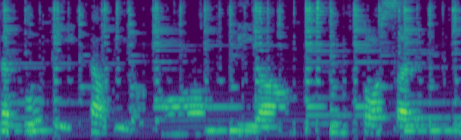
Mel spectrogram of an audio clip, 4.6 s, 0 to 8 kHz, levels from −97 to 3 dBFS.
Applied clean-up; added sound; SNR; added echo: classical method spectral subtraction.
